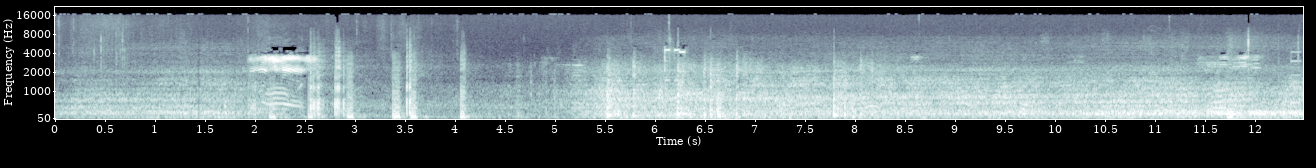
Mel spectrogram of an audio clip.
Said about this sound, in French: Les images sont prises de nuit, on ne voit donc pas les appareils qui opèrent, mais on les entend distinctement, de même que les tirs de roquettes.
